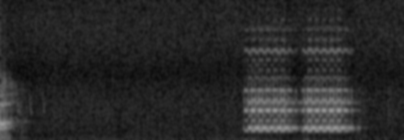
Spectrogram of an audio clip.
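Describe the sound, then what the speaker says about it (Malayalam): An old-style telephone bell rings in two loud, clear bursts after a short quiet pause, a faint voice heard briefly at the start. "ഫോൺ."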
